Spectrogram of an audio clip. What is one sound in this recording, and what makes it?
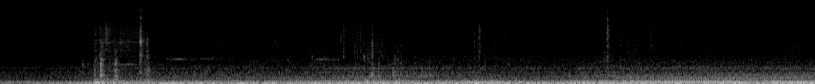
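A car engine hums and the tyres rumble as the car drives off.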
